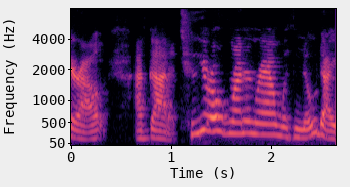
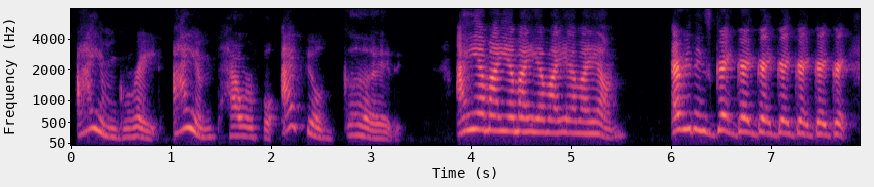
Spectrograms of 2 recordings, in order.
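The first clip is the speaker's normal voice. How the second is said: building to loud, higher chant; powerful affirmation; 4 semitones higher, 4 dB louder than usual. Shown as a demonstration. Coach demonstrating power pose affirmations, building excitement. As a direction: pump yourself up, chin high. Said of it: "Chin up".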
